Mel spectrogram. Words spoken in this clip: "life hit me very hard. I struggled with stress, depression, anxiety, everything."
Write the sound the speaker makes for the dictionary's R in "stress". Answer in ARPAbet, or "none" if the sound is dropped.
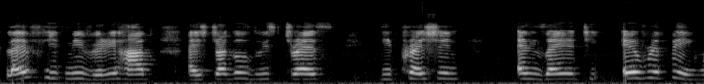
R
